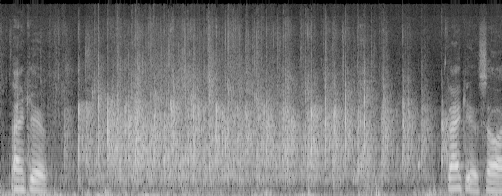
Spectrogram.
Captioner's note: applause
